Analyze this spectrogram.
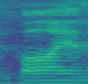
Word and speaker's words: vial: I'm just going to assume you pronounce that vial with a V, like you do these days. Like, file is strange, but maybe that is the old school way of saying it.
